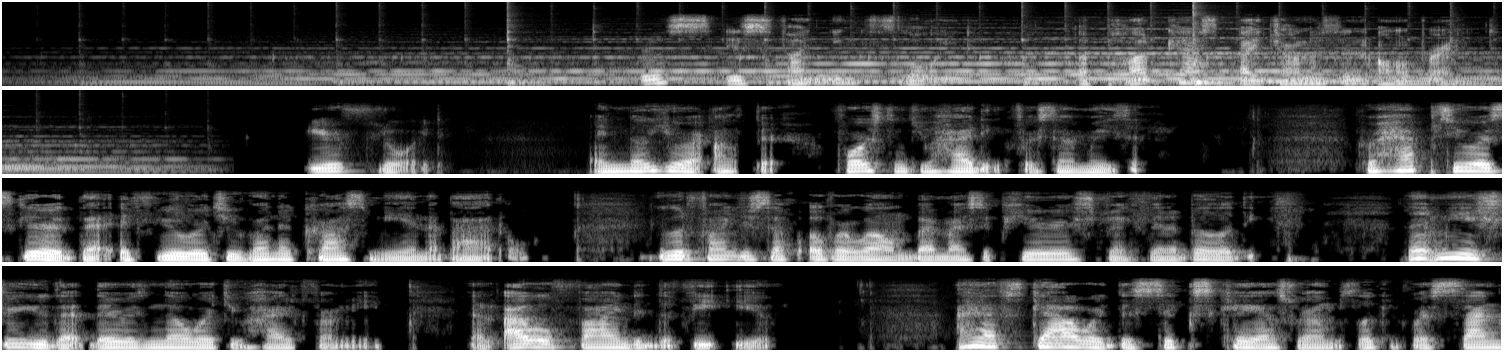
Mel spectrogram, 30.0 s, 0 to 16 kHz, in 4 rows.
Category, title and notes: Sound effects > Human sounds and actions
This is finding floyd a podcast by Jonathan Albright. This podcast focuses on the process of trying to find the secret ninja Floyd from Mortal Kombat 1. Floyd is a mysterious ninja, and this is my attempt at trying to find him.
game, podcast, video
